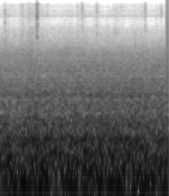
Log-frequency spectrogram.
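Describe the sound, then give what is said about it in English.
Steady low rumble of a car driving through downtown streets over potholed pavement, a continuous engine and road drone with no voices. “Anyways, we're driving through downtown now. We're passing over it.”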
